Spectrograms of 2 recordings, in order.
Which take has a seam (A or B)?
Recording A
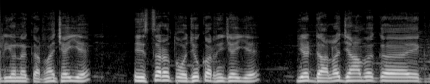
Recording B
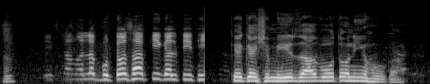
B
